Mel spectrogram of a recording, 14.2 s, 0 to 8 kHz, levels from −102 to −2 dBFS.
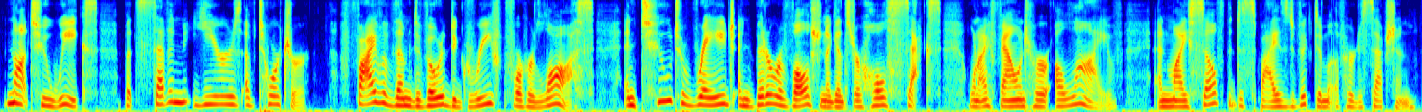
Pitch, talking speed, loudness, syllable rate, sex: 185 Hz, 175 wpm, -20 LUFS, 4.7 syllables/s, female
